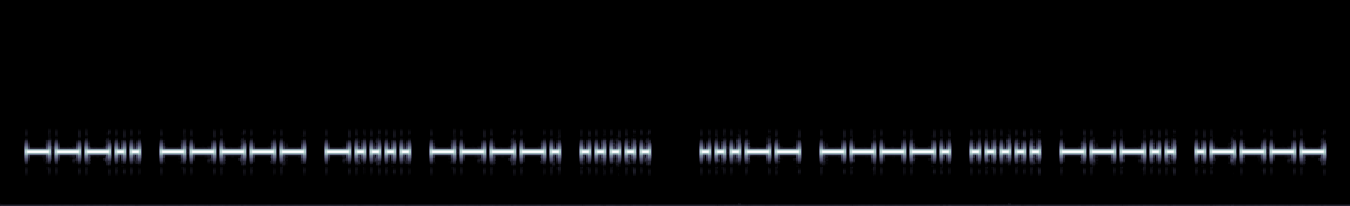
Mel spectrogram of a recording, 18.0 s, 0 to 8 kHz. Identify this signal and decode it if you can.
Morse code, heard as a keyed tone, about 12 wpm, 800 Hz. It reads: 80695 39581
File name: morze vizsga 2011-2 10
